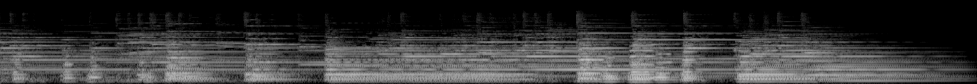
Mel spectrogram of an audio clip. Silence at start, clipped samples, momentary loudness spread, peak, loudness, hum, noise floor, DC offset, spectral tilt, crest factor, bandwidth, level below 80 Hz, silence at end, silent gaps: 0 s; under 0.1%; 11 LU; -4 dBFS; -22 LUFS; none; -43 dBFS; under 0.1%; -5.5 dB/octave; 20 dB; 13 kHz; -68 dBFS; 0.15 s; none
